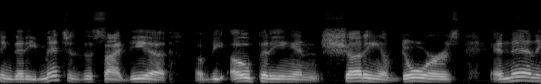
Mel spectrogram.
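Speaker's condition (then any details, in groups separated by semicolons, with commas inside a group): No condition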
